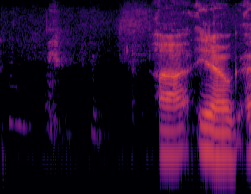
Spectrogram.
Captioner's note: laughs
